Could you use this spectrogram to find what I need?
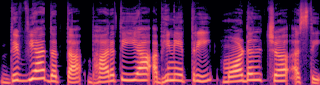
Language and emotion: Sanskrit, neutral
